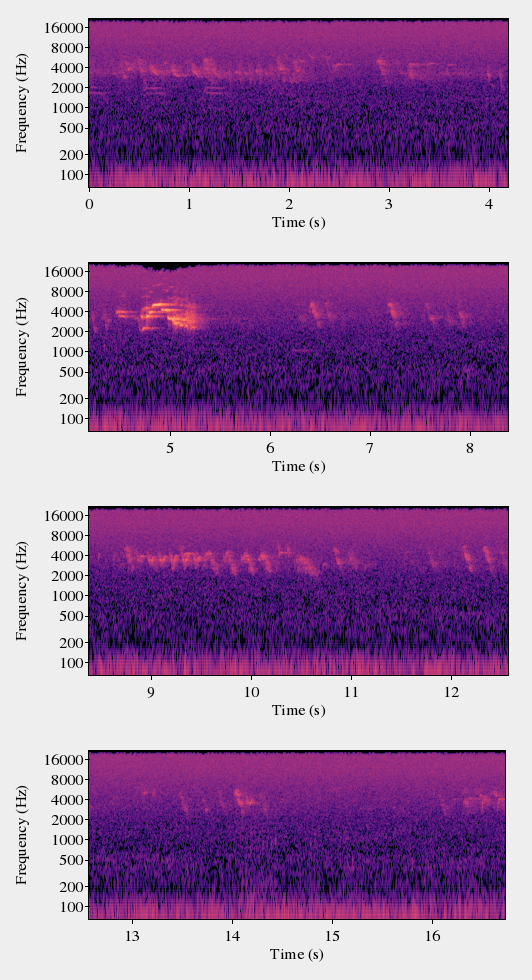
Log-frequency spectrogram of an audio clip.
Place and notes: Chaffinch song and call soundscape ... recorded with binaural dummy head to Sony minidisk ... bird song ... and calls from ...tree sparrow ... dunnock ... robin ... longtail tit ... wood pigeon ... stock dove ... great tit ... blue tit ... coal tit ... rook ... crow ... plus background noise ... traffic ...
